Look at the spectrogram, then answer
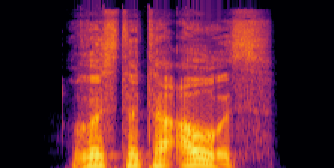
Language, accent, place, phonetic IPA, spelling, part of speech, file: German, Germany, Berlin, [ˌʁʏstətə ˈaʊ̯s], rüstete aus, verb, De-rüstete aus.ogg
- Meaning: inflection of ausrüsten: 1. first/third-person singular preterite 2. first/third-person singular subjunctive II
